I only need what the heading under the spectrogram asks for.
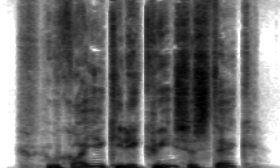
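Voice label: French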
